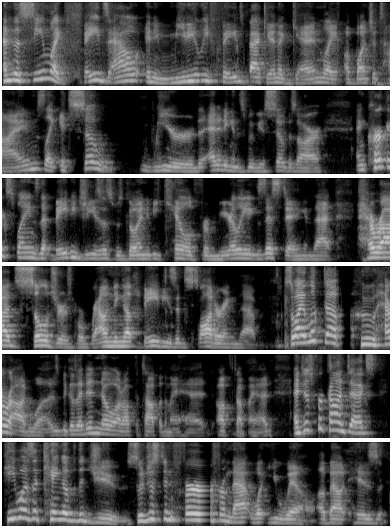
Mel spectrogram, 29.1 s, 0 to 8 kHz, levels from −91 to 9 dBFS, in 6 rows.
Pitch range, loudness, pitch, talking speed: 130-205 Hz, -24 LUFS, 155 Hz, 205 wpm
